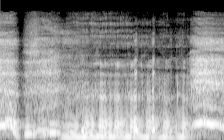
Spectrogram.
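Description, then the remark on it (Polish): A voice imitates a sharp intake of breath after holding it, a quick gasp, then slides into a short, breathy chuckle and exhales, all fairly loud. “łapię się na tym na przykład, że w momencie, kiedy mam do zrobienia kreskę, która chciałabym, żeby była prosta, to wstrzymuję oddech.”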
